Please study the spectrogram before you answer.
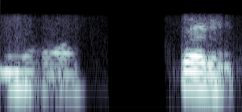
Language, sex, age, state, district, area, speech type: Tamil, female, 60+, Tamil Nadu, Virudhunagar, rural, conversation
